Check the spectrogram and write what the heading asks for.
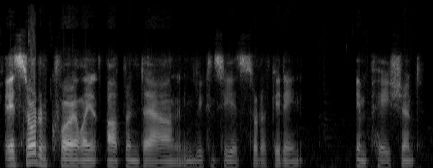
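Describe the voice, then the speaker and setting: A man's voice: on the low side, brisk, dull audio, soft background music. A man running a tabletop game as game master, describing the scene in a loose, rambling way with many fillers.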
